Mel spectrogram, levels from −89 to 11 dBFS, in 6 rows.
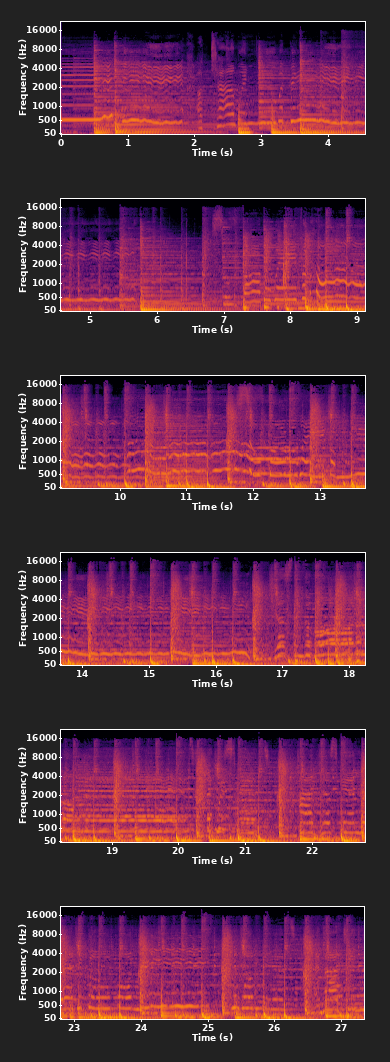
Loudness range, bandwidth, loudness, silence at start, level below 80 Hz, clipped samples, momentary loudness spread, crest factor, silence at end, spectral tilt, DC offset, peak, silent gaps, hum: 5 LU; 16.5 kHz; -18 LUFS; 0 s; -22 dBFS; under 0.1%; 9 LU; 16 dB; 0 s; -5.5 dB/octave; under 0.1%; 0 dBFS; none; none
